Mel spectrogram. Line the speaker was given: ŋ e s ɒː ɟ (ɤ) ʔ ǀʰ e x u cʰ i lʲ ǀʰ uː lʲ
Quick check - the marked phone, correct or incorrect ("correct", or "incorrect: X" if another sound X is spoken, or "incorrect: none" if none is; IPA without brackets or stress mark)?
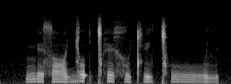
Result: incorrect: o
